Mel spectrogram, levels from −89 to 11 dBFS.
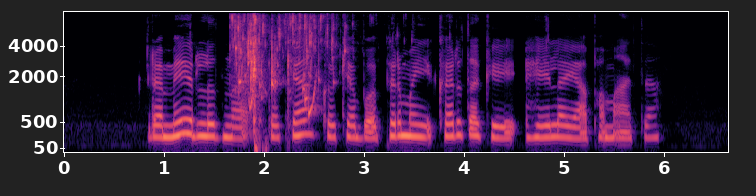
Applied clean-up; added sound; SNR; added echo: none; Water; 4 dB; none.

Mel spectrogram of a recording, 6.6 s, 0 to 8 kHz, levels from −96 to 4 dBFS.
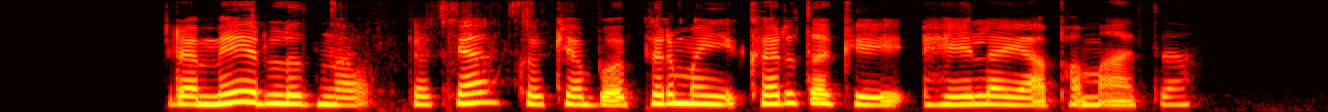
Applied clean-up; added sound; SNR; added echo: neural mask model DeepFilterNet 3.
